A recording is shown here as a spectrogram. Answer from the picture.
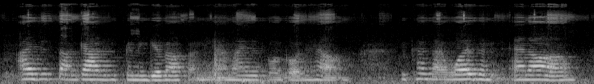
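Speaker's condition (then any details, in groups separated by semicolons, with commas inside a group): Cerebral palsy; speaks fluently with few pauses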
